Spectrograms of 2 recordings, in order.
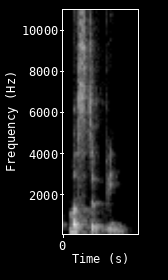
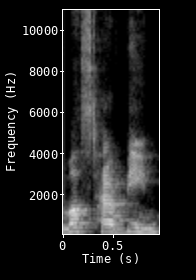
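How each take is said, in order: First: The words blend together with a weak schwa. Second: Each word is said separately with a full vowel. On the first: "to must have been" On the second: "it's going to change from must have been"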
